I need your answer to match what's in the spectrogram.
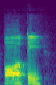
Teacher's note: Qaf makhrajnya di pangkal lidah.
